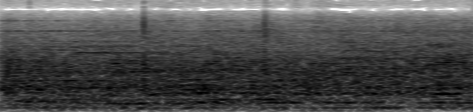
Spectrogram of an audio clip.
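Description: Steady murmur of a crowd talking in a large, echoing indoor hall, many voices blurred together with a background hum.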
